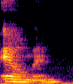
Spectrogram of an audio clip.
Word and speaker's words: Aleman: Now, do you pronounce it Aleman or Aleman? It's Aleman.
